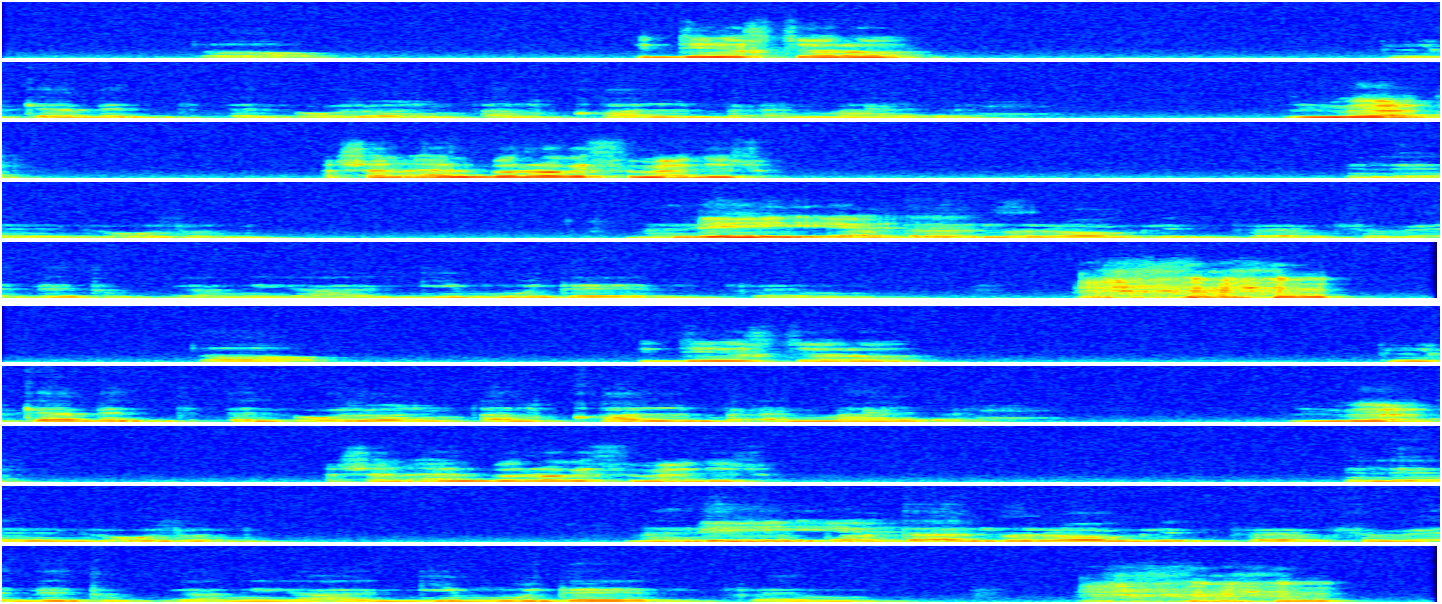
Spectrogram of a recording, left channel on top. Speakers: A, on the right (about 80°); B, on the left (about 80°).
A: اه
B: اديني اختيارات
A: الكبد الأذن القلب المعدة
B: المعدة عشان قلب الراجل في معدته
A: ال- الأذن يعني
B: ليه
A: شوف أنت
B: يعني؟
A: قلت قلب الراجل فاهم في معدته يعني جيم ودال فاهم
B: <laughs>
